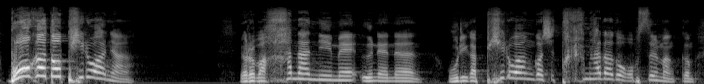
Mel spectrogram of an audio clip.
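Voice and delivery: high, loud fervent preaching; preaching at full force. Acted. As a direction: proclaim it, lifting the whole room. Preacher proclaiming grace.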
